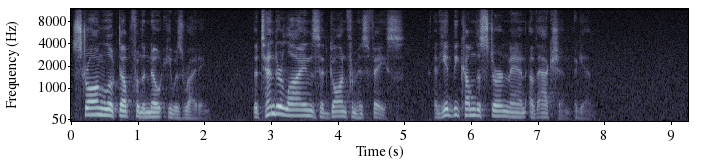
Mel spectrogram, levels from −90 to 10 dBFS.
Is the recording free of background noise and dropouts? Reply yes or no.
yes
